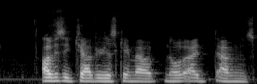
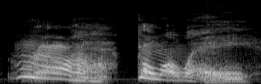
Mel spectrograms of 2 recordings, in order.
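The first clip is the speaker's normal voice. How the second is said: high, very slow wailed command; drawn-out cry; 6 semitones higher, much slower than usual. Acted. Reader acting out the battle, drawn-out cry. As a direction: stretch it into a long hammed-up cry.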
